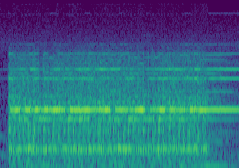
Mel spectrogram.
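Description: An unanswered telephone call rings as one loud, steady electronic tone that holds for about two seconds and then cuts off.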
